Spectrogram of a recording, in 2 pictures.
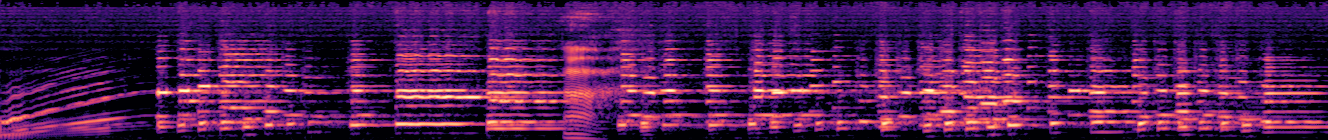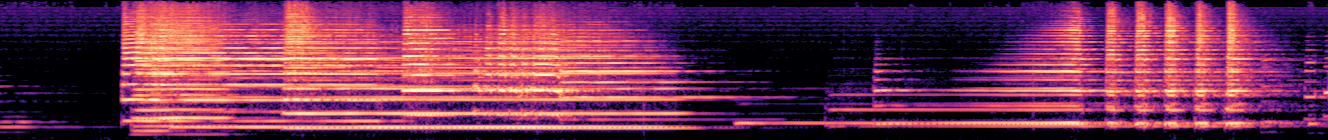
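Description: Instrumental music plays with no voices: a busy melodic passage gives way to loud, sustained brassy chords, then a quieter answering phrase, like two groups trading echoes.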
